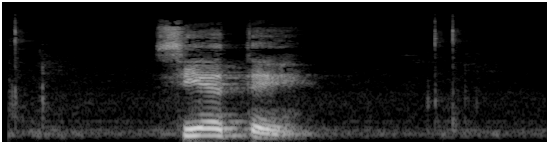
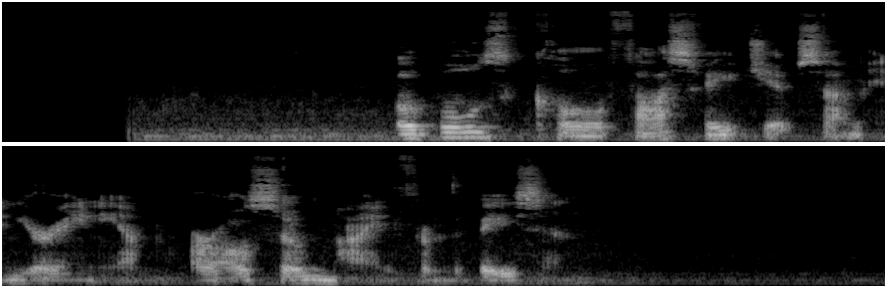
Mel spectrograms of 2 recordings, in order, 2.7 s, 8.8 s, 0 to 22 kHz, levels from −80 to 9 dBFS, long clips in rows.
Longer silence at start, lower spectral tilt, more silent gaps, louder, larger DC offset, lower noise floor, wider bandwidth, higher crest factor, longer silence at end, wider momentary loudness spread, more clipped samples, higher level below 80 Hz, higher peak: about the same, 0.8 s vs 0.7 s; about the same, -4.5 dB/octave vs -4.5 dB/octave; neither; first, -15 LUFS vs -25 LUFS; neither; second, -54 dBFS vs -62 dBFS; second, 12.5 kHz vs 16.5 kHz; about the same, 18 dB vs 22 dB; second, 1.25 s vs 1.5 s; second, 13 LU vs 22 LU; neither; about the same, -64 dBFS vs -62 dBFS; about the same, -2 dBFS vs -4 dBFS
